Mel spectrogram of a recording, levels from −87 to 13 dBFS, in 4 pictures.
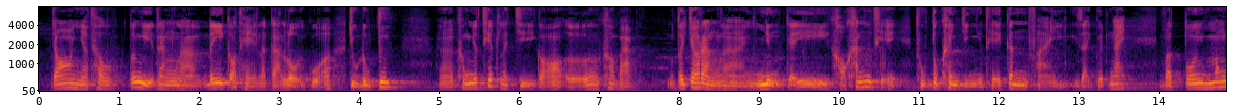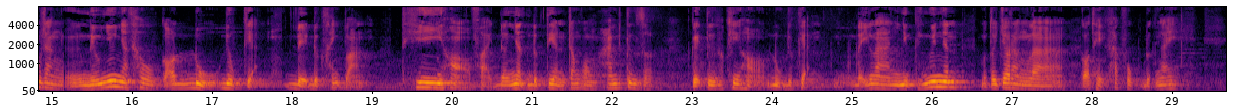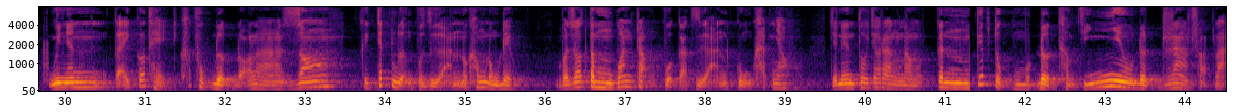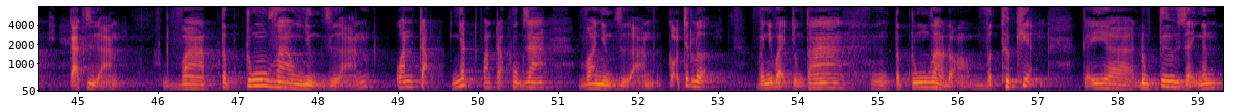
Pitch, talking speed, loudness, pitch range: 160 Hz, 190 wpm, -23 LUFS, 135-185 Hz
